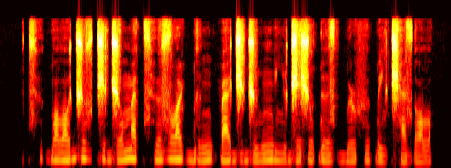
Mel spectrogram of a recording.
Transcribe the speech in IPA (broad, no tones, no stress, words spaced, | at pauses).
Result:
t͡sʰʉɡ͡bolˠo d͡ʒuzt͡ʃed͡ʒo mæt͡sʰʉz lˠɨɭɡ͡bɨ ŋɨk͡pæɐ̯d͡ʒid͡ʒuʎ ŋiʎ ʉd͡ʒeʃu ɗɨz ɡ͡bʉɭfʉɓeʎ t͡ʃʰæzɾolˠ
